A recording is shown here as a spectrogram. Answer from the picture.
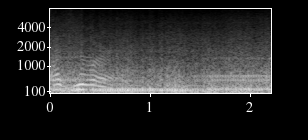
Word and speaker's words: Azure: It's Azure.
